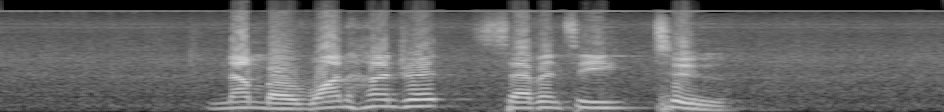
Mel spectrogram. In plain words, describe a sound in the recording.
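A man speaks briefly into a microphone, heard through loudspeakers in a large room.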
